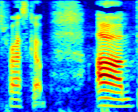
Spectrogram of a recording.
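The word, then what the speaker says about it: Rajskub: And Mary Lynn Raskub, is that how you say her name? – Yeah. – From 24? Yes, Raskub.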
